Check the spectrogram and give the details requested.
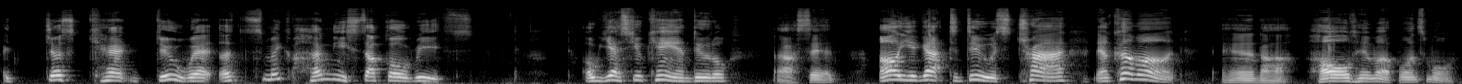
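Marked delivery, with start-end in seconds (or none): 0.0-4.7 put-on high, slow, tired child voice; defeated small child. Doodle giving up. 5.8-11.8 insistent urging. Acted. Brother urging Doodle on.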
